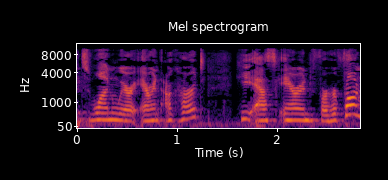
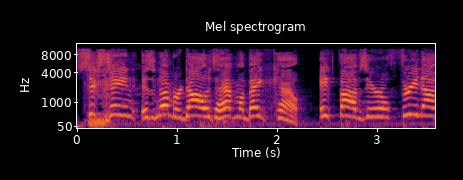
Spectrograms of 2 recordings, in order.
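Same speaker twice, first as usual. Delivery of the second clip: loud, high, choppy, clipped, cut-off words; 7 semitones higher, 5 dB louder than usual. Reading a monologue after being asked to cut off the words, as if interrupted. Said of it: "Cut off the words as if you're being interrupted".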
